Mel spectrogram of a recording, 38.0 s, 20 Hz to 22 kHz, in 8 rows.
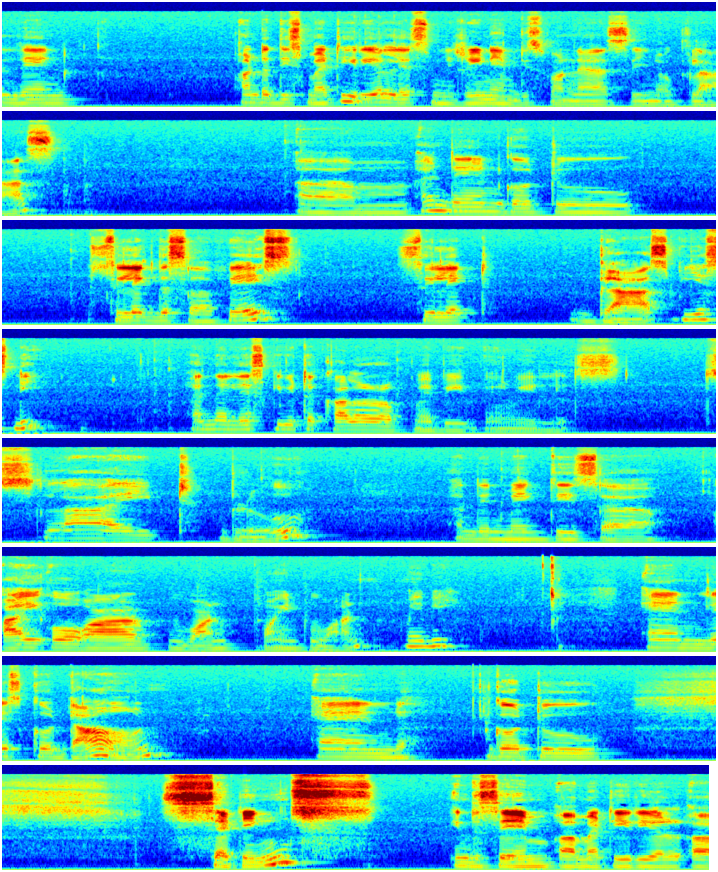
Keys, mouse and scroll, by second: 2.4 click, 2.6-5.4 drag, 5.4 s, 10.0-13.2 drag, 15.3 click, 22.4-25.5 drag, 28.2-30.6 scroll down 11, 31.3-32.0 scroll down 1.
